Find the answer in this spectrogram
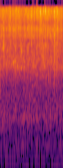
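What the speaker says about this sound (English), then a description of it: "It is absolutely pouring out here." Heavy rain pours down outdoors during a tornado warning, a dense, steady hiss of water that stays loud and unbroken throughout, with no voices.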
